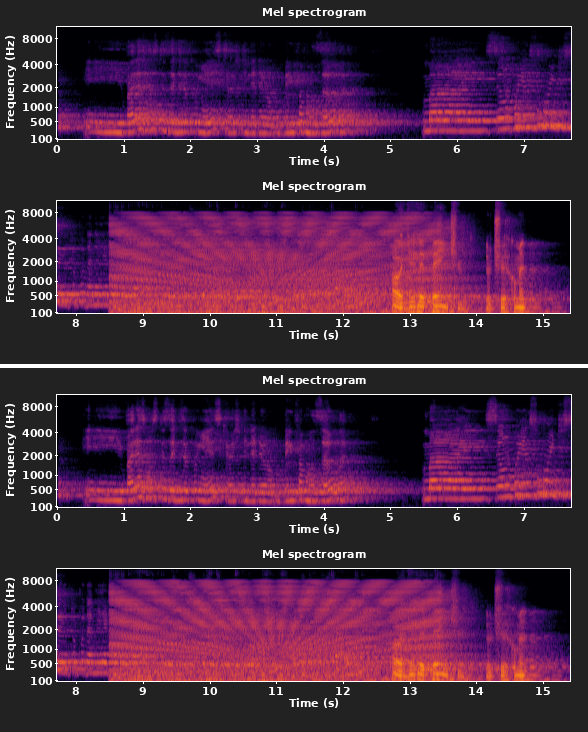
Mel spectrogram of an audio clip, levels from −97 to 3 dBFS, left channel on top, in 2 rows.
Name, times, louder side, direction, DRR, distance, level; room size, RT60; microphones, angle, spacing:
voice 1, 0.4-4.4 5.5-12.3, right 1 dB, 40° right, -1 dB, 5.2 m, -41 dB
sound 1, 8.5-13.5, right 1 dB, 10° right, 3.6 m, -36 dB
voice 2, 12.7-14.7, left 2 dB, 40° left, 8 dB, 0.9 m, -29 dB
25.0 x 24.0 x 5.4 m, 2.2 s
head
